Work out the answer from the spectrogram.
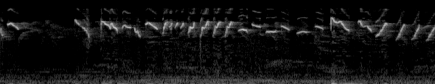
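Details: Short burst of Oriental white-eye gacor nembak song, for stimulating other white-eyes: after a brief silence, a fast continuous stream of thin, high twittered notes and quick trills runs to the end.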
